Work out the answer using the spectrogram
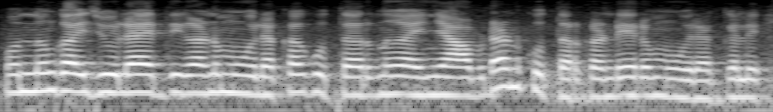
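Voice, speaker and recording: A middle-aged woman, talking warmly to her viewers as if to her own children about her household work, with frequent tag words. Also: mid-range voice, steady tone, fast, slight background noise. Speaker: family vlogger. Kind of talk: homey chatty voice-over about housework.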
